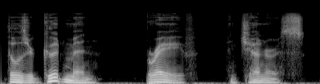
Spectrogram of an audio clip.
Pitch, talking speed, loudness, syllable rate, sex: 95 Hz, 130 wpm, -19 LUFS, 5.0 syllables/s, male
